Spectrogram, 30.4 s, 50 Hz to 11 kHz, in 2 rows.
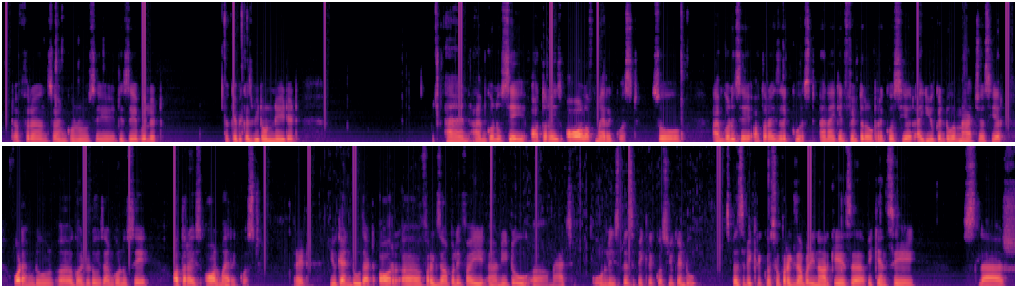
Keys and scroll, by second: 10.3 Return, 26.8 Return.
